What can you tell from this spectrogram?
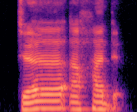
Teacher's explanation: Hamzah tersebut harakatnya fathah maka di sini Imam albazi cara membacanya adalah dengan membuang Hamzah pertama · Imam Al-Bazzi itu menghapus atau menghilangkan hamzah yang pertama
